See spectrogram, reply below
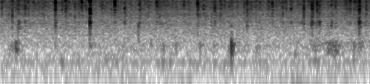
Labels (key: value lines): label: ambient
recorder: HydroMoth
